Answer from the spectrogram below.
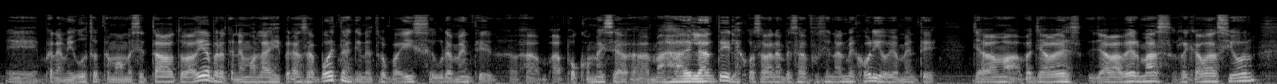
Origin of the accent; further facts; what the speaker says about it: Argentina; porque merecemos como argentino.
